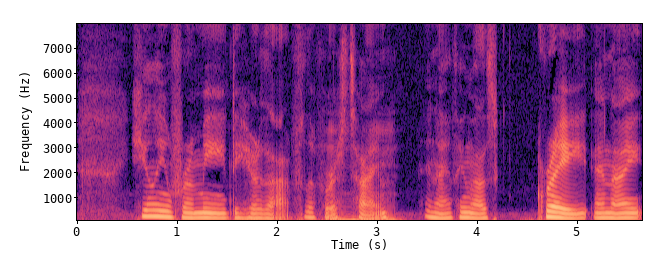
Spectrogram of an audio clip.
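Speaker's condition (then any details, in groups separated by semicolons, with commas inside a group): Down syndrome; known since infancy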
